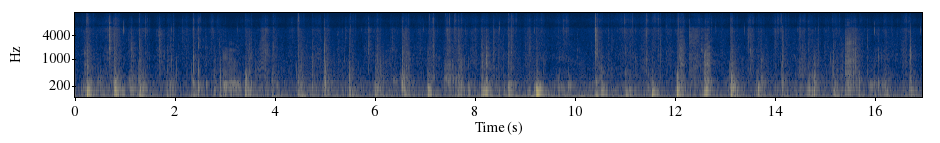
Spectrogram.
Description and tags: footsteps on wood with pant legs rubbing
steps aren't very isolated from cloth sound
cloth, clothing, feet, floor, footsteps, hardwood, socks, steps, walk, walking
